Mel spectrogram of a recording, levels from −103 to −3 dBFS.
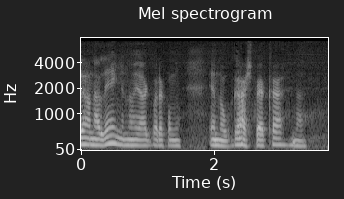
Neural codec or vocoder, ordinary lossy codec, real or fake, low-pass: codec, 16 kHz, 0.8 kbps, ZipCodec; none; fake; 7.2 kHz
